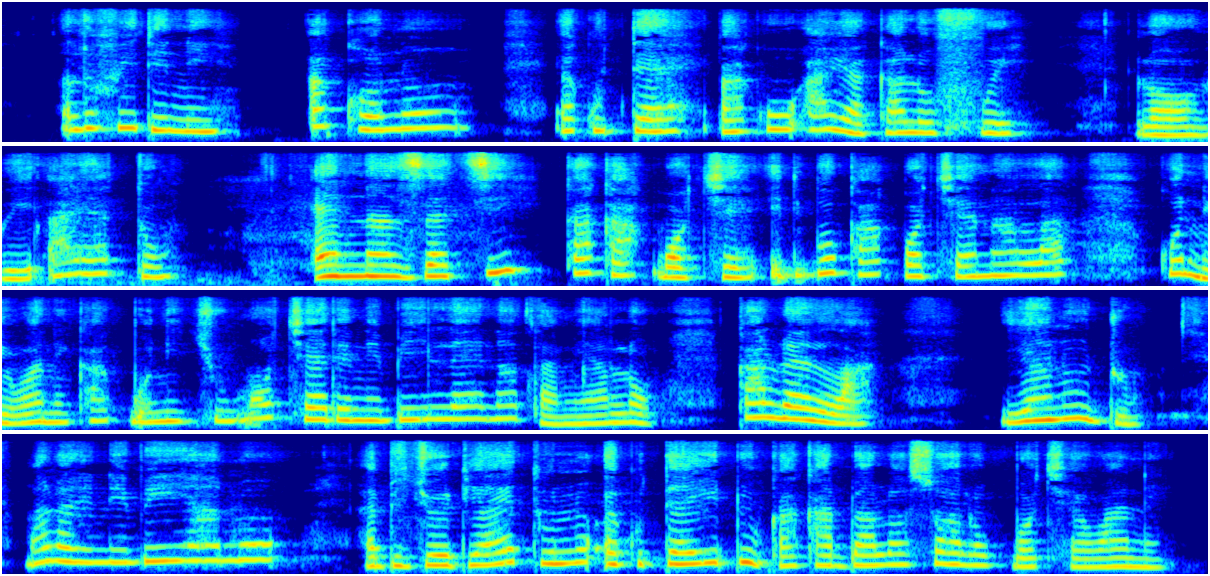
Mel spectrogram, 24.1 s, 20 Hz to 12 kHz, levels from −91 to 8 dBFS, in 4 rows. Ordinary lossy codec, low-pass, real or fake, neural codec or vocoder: MP3, 64 kbps; 9.9 kHz; fake; vocoder, 22.05 kHz, 80 mel bands, WaveNeXt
